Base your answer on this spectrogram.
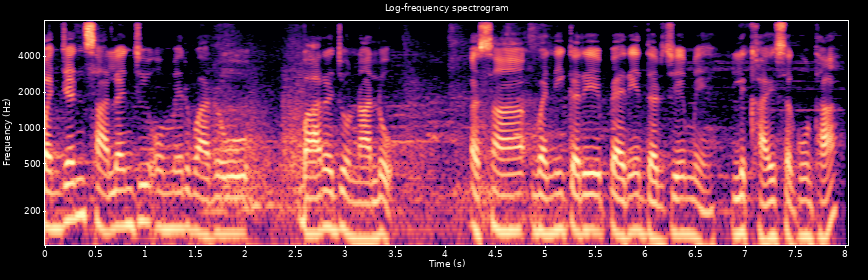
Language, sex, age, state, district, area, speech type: Sindhi, female, 60+, Delhi, South Delhi, urban, spontaneous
